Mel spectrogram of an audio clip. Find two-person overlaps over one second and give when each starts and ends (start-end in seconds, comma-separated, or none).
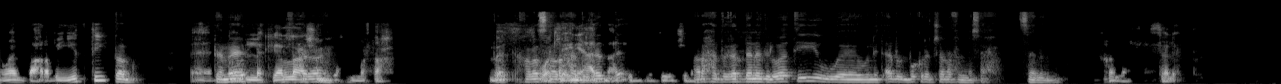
2.1-3.4, 4.9-6.3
